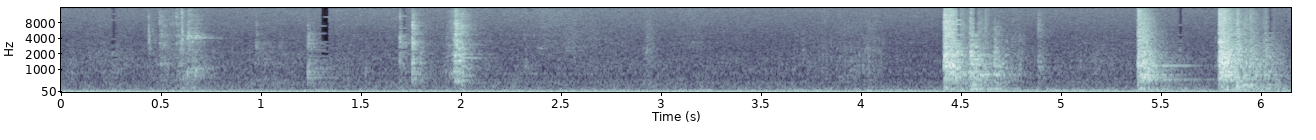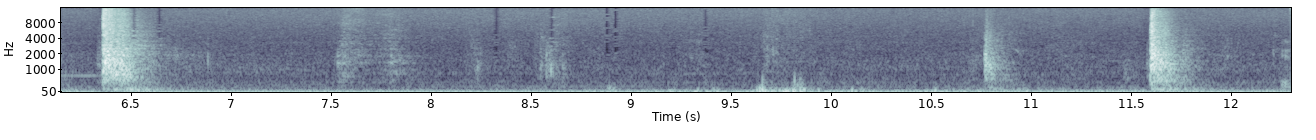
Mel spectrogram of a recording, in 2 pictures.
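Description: Metal knocks and clanks from a curtainsider truck's side stakes and boards being handled, about eight of them spread a second or two apart, over a steady low rumble.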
